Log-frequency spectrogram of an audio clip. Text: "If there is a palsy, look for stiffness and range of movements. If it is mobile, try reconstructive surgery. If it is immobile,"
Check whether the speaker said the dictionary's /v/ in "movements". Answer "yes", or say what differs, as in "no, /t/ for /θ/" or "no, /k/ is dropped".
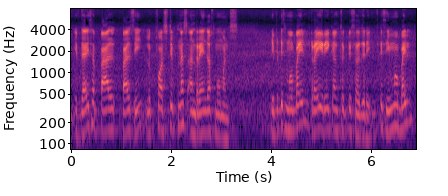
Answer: no, /v/ is dropped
